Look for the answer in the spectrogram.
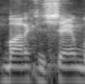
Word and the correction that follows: Monique Shame: Monique, how do you say her name? – Monique Shame.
